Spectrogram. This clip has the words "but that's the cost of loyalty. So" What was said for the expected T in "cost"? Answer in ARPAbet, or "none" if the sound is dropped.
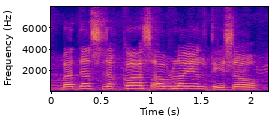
none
